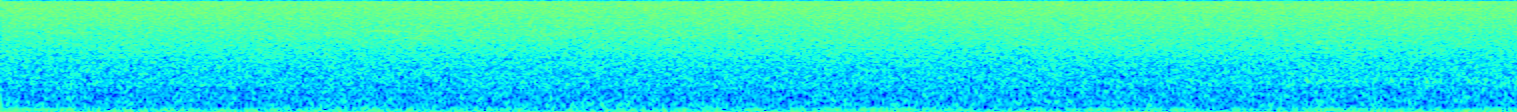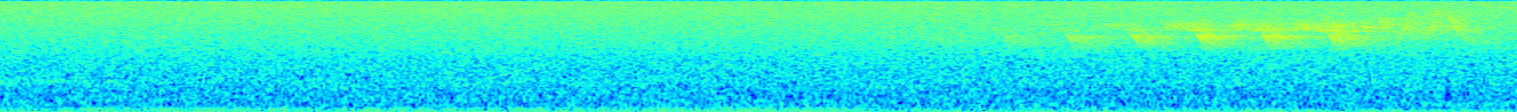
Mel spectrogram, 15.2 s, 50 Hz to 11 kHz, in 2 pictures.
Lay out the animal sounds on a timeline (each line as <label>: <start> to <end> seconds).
Ovenbird (Seiurus aurocapilla): 12.2 to 14.6 seconds
Black-throated Blue Warbler (Setophaga caerulescens): 13.4 to 15.2 seconds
